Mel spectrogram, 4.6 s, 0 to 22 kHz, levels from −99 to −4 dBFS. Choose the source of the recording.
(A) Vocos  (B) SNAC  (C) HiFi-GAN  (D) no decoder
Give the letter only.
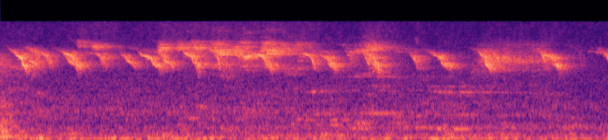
D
